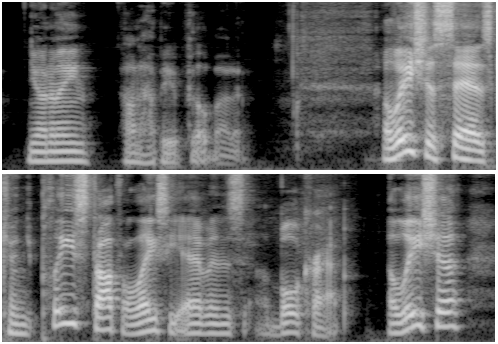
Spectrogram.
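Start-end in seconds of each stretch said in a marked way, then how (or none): none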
